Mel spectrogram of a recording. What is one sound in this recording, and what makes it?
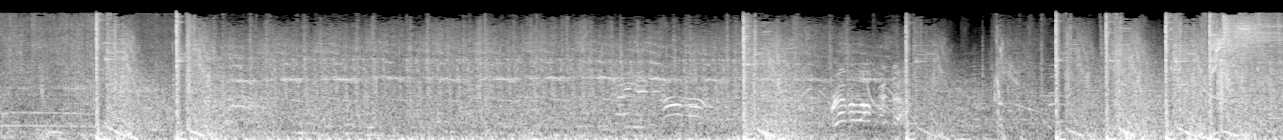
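Rifle shots crack sharply now and then.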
